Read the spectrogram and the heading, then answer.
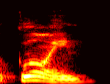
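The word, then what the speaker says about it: Glóin: Well, how'd you pronounce it? Gloin? – Gloin. Gloin. Gloin. Like one Gloin. Syllable, Gloin. And she's like, no, it's Gloin. And she explained why.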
